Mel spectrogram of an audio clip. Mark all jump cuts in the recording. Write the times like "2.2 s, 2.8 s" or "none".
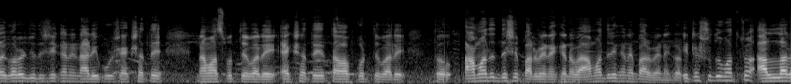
4.6 s, 6.8 s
